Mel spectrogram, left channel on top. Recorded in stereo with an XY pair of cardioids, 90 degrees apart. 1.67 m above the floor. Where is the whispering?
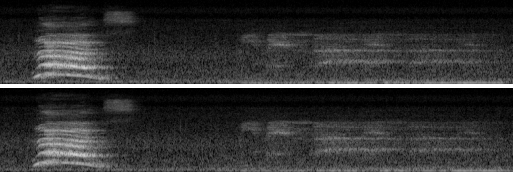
15° right, 3 m.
